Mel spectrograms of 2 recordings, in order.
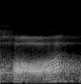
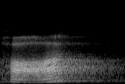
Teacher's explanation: This letter is called ha, long rising tone.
